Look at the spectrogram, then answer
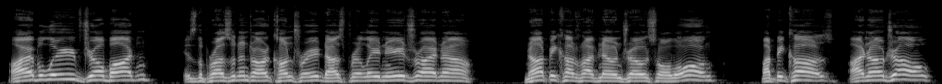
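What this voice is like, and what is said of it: John Kerry impression. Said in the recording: “I do a fairly good John Kerry impersonation”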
